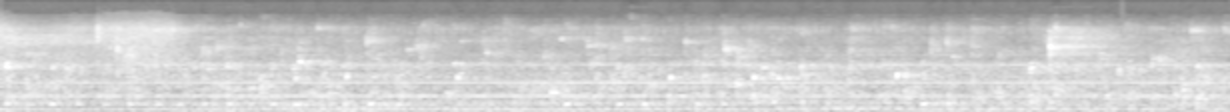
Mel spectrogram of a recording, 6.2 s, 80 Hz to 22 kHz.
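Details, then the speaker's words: Series 8 printer during commissioning, makeup fluid bottle draining into the makeup reservoir: soft irregular gurgles and drips over a steady machine hum for about 20–30 seconds until gurgling stops; normal fluid fill. "it takes around about 20 seconds 30 seconds to drain into the printer you'll hear it stop gurgling"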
